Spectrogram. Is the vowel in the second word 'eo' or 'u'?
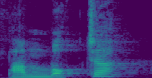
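eo. The second word is said with an 'eo' vowel. This is the standard form. "먹으로 읽으면 표준어"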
